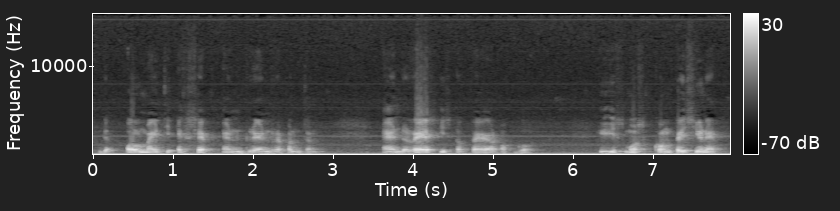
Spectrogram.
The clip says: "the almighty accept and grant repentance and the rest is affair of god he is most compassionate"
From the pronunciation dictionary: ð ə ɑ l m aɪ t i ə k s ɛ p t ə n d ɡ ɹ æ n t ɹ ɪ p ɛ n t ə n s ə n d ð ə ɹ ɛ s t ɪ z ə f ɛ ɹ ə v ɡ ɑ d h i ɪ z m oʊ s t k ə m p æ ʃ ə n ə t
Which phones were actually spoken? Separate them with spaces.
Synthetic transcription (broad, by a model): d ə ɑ l m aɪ t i ə k s ɛ p t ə n ɡ ɹ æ n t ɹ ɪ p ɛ n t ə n ə n d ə ɹ ɛ s t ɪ s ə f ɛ ɹ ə f ɡ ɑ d h i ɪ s m oʊ s t k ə m p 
